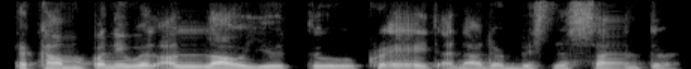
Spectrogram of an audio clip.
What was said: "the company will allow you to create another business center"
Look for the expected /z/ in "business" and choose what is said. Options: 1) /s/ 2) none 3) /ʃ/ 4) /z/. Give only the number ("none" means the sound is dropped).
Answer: 1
